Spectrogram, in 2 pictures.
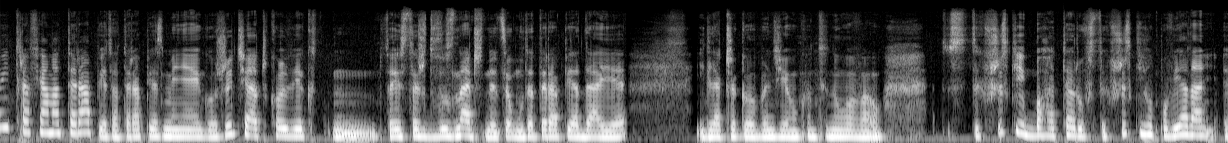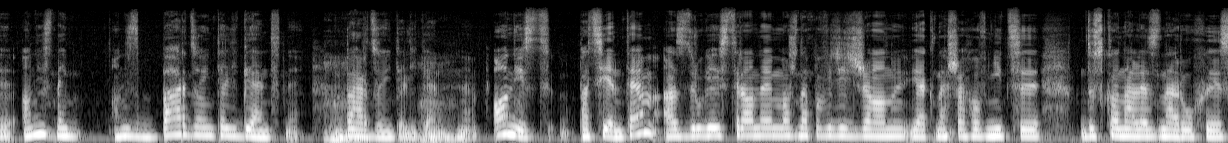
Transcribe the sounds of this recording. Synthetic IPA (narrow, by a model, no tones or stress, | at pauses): nɔit̪ɾafʲjanat̪ɛɾapʲjɛt̪at̪ɛɾapʲjazmʲeɲajɛɡɔʐɘt͡ɕɛat͡ʂkɔlvʲjɛkt̪ɔjɛst̪ːɛʐd̪vuznat͡ʂnɛt̪sɔmut̪at̪ɛɾapʲjad̪ajɛ | ḭd̪lat͡ʂɛɡɔbɛɲd͡ʑɛjɔ̃w̃kɔnt̪ɘnuwɔvawst̪ɘxfʂɘst̪kʲiɣbɔxat̪ɛɾufst̪ɘxfʂɘst̪̚kʲixɔpɔvʲjad̪aɲʔɔnjɛst̪naj | ʔɔnjɛs̬t̪baɾd̪zɔint̪ɛlʲiɡɛnt̪nɘ̰ | baɾd̪zɔint̪ɛ̰lʲiɡɛ̰nt̪nɘ̰ʔɔnjɛst̪pat̪sʲjɛnt̪ɛmazd̪ɾuɡʲejst̪ɾɔnɘmɔʐnapɔvʲjed͡ʑed͡ʑʐɛɔnjaknaʂaxɔvɲit̪sɘd̪ɔskɔn̪alɛznaɾuxɘ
